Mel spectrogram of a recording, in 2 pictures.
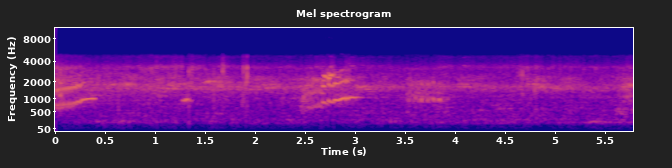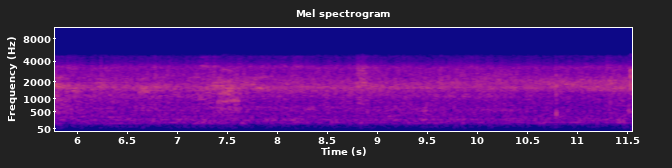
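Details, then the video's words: A pet cat making a strange noise: faint, wavering meows with curved, rising-then-falling tones near the start and around the third second, then quieter murmurs over steady background hiss. "My cat makes a strange noise"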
